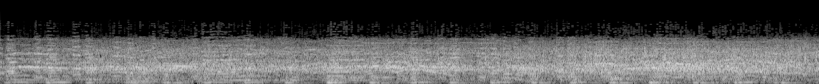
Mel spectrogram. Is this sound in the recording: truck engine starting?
no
